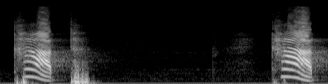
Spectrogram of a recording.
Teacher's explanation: phát âm bật hơi chữ t đứng ở cuối của từ này nhé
